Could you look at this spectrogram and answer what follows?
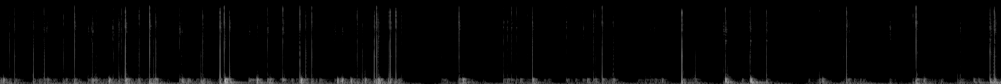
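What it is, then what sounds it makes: Metal microphone mesh grille tapped with nails. The tips of long acrylic nails from both hands tap quickly across a hollow, rounded steel mesh microphone grille. The result is a fast, irregular patter of short, dry clicks, each carrying a dull, low thump. Small bright ticks sit on top, and the taps stop dead with almost no ring, pausing briefly before resuming in clusters.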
